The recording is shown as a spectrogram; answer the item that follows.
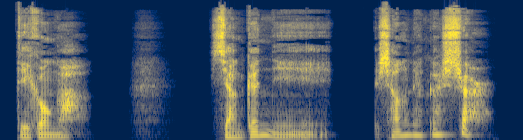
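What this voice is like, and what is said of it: Quiet, hushed voice. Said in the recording (Chinese): “小声说”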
